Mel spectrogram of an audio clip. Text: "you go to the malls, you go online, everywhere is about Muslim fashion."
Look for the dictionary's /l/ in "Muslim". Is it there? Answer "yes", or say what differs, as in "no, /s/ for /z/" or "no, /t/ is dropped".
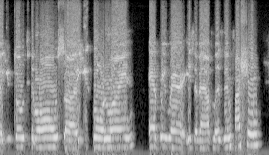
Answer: no, /l/ is dropped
